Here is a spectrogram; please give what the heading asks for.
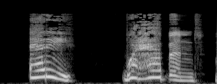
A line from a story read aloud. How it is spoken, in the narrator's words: Mama cried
